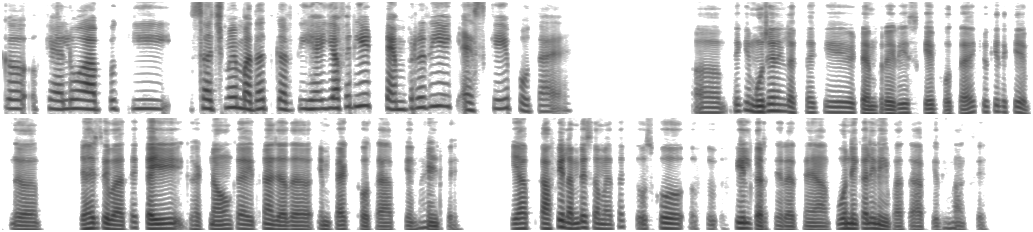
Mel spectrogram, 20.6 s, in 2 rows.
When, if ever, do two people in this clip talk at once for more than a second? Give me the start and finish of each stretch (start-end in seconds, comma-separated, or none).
none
